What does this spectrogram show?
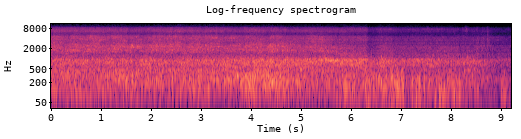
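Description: Express train's passenger coaches rushing past at speed, wheels clattering over the rails in a dense, steady rush. The noise drops away about seven seconds in as the last coach goes by and recedes.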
